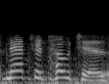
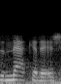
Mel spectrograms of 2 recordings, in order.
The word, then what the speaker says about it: Natchitoches: is na TCH i toc h es calm natural coaches is what it sounds what it looks like but it's a mecca dish is how it's pronounced though thank you all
